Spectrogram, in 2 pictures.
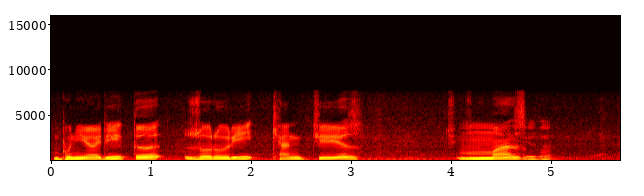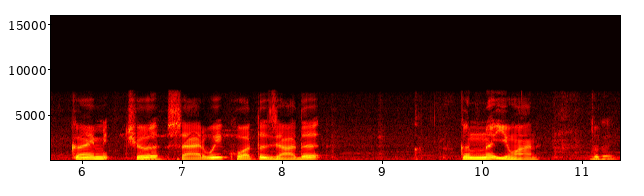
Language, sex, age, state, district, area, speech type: Kashmiri, male, 18-30, Jammu and Kashmir, Shopian, rural, read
